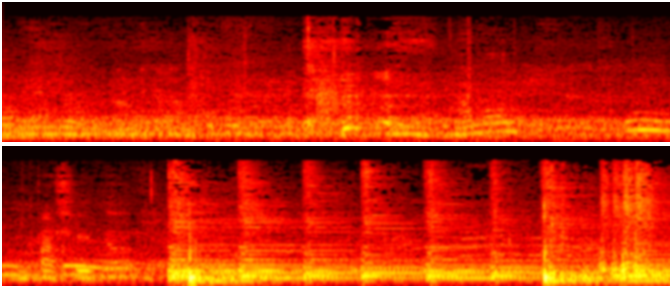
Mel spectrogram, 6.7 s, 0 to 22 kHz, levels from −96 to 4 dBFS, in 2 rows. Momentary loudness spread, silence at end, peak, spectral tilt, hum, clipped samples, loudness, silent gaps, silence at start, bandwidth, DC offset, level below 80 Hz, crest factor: 17 LU; 0 s; 0 dBFS; -6 dB/octave; none; under 0.1%; -26 LUFS; none; 0 s; 15.5 kHz; under 0.1%; -50 dBFS; 24 dB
